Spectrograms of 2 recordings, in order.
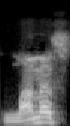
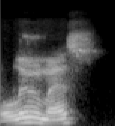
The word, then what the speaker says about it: Lummis: You pronounce it Lummis, not Loomis. Lummis like hummus.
